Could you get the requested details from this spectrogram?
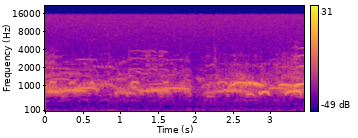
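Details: Evening flock of common cranes on a field at Trandansen, Sweden, with greylag geese chasing them; a steady mass of trumpeting calls, some rising and wavering, overlapping with honks throughout.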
